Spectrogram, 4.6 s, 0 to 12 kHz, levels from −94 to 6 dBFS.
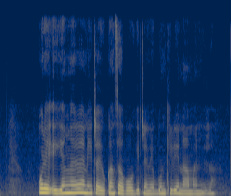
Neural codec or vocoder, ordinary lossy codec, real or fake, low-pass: autoencoder, 48 kHz, 128 numbers a frame, DAC-VAE, trained on Japanese speech; none; fake; 10.8 kHz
